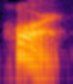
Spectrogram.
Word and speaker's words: Hoar: Or there's a politician whose last name is H-O-A-R, pronounced whore.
